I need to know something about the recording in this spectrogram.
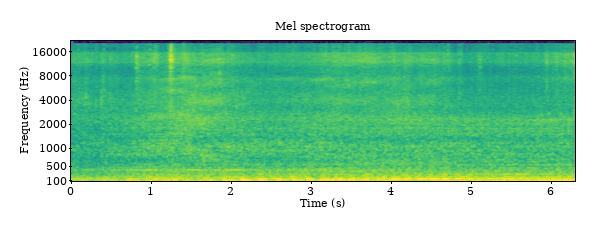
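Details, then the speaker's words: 2009 Jeep Compass, front-wheel drive, likely CVT, test drive under 20 mph: low steady growl under road noise holding pitch; roaring noise while driving, CVT versus hub bearing suspected, source unconfirmed. "Now, think about this type noise, guys. You can suspect this is a little front wheel drive Jeep Compass, likely with a CVT transmission. Now, because the CVT transmission has been known to give off roaring type noise too, you got to be extremely careful on how you diagnose it."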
